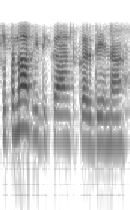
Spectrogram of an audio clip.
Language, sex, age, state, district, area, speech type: Hindi, female, 45-60, Uttar Pradesh, Prayagraj, rural, conversation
